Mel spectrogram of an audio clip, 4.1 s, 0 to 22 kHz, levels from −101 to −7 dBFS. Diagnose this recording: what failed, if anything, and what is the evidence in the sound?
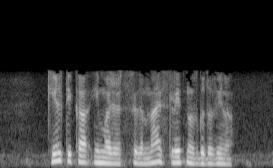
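The codec stage has failed, with MP3 compression the likely cause. Throughout the speech, the sound is heavily watery and swirly. S sounds chirp metallically. Weak frequency lines are dropping in and out between frames, which fits a starved bitrate near 24 kbps. The room noise sits about 42 dB below the speech.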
